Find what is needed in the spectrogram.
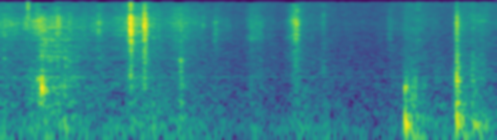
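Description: Paper being handled on a tabletop, heard faintly as a few soft rustles and ticks spread through a quiet stretch.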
